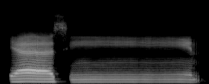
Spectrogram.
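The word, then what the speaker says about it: يس: They are huruf muqatta, and you have to pronounce it like Yasin.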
